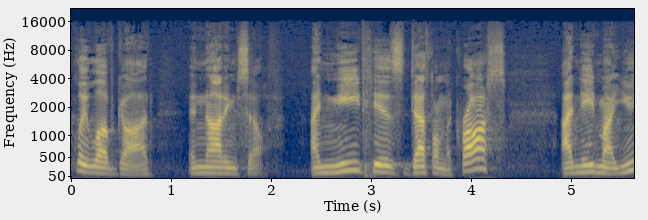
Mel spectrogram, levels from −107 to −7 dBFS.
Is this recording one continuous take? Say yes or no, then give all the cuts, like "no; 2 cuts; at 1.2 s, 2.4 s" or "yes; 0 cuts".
yes; 0 cuts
